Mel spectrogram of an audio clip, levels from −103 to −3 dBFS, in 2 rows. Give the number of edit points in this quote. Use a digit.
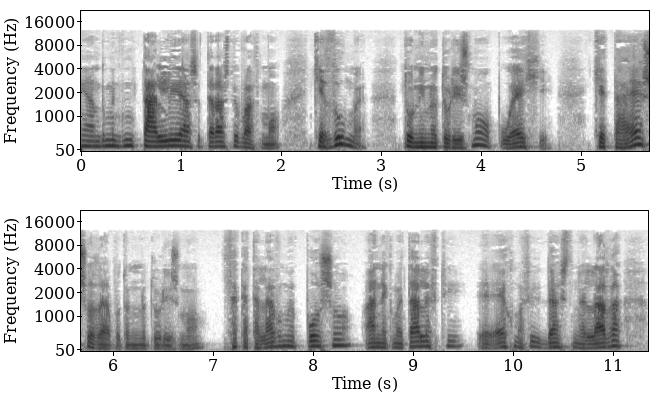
1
